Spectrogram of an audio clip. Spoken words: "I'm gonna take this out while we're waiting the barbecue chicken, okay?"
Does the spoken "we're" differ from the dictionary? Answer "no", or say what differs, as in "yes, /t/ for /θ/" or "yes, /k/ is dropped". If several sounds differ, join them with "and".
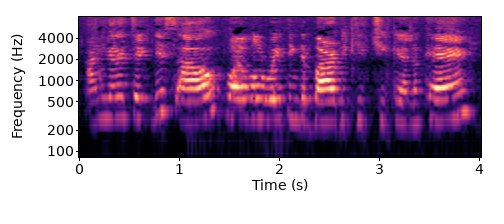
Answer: yes, /l/ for /ɹ/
